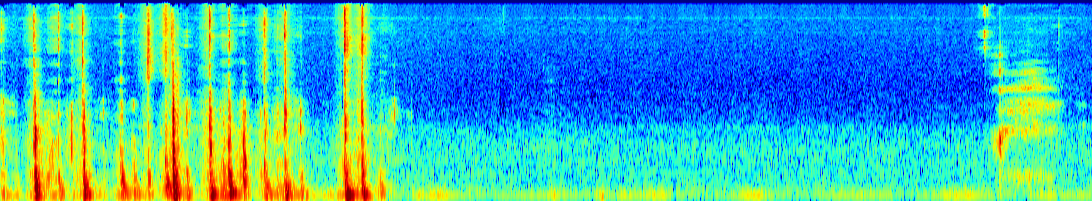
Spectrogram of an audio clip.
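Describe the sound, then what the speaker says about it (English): Typing on a computer keyboard to enter an author's name into a library search box: a quick run of distinct, close key clicks for about three seconds, then near silence, with one more brief click near the end. "I could type in just their name in the search box."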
